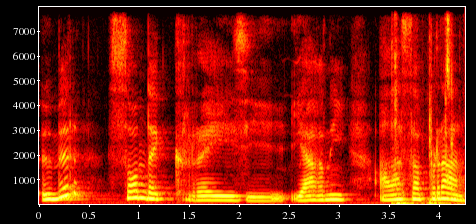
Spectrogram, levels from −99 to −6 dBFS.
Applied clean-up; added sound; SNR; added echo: neural mask model Resemble Enhance denoiser.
